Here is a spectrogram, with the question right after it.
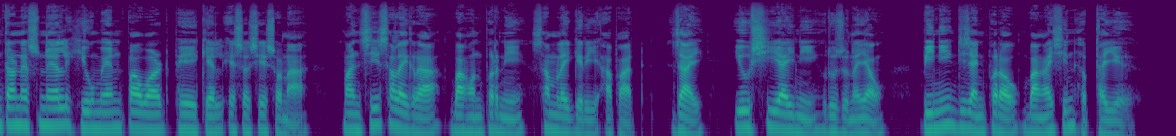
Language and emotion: Bodo, neutral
